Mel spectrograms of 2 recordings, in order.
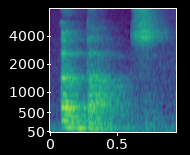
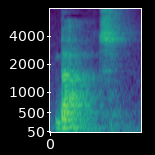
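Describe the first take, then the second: First: The first vowel sound is clearly said. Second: The first vowel sound is left out. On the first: The speaker calls it right. "we say about" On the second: The speaker calls it wrong. "we never say bout"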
